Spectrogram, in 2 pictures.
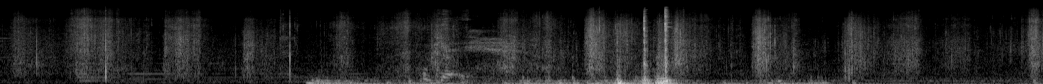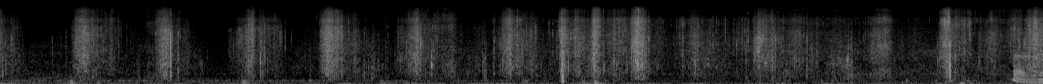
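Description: Dry leaves crunch underfoot with steady footsteps.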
